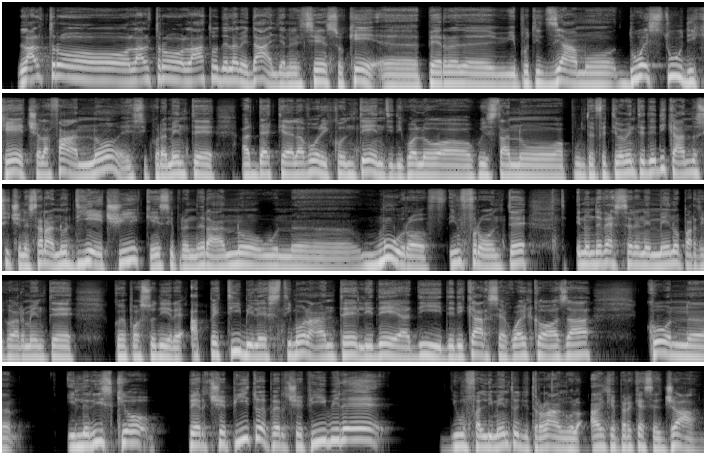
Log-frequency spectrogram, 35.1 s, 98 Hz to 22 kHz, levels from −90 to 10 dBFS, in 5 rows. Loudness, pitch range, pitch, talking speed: -17 LUFS, 130-165 Hz, 145 Hz, 130 wpm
